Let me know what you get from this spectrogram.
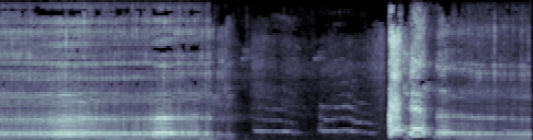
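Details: A French Bulldog that cannot stand cats gives a drawn-out, wavering, moaning bark, then a sharp yelp that slides into another groan.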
